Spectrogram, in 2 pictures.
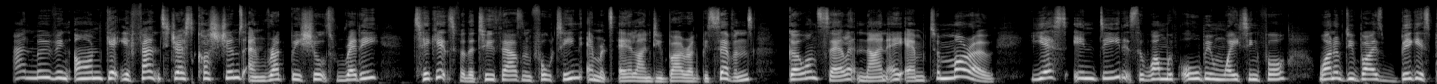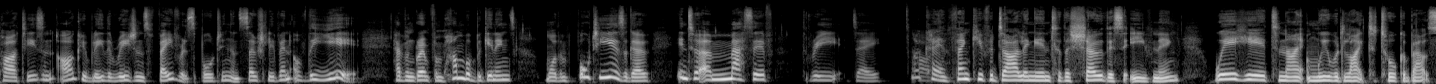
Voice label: Radio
